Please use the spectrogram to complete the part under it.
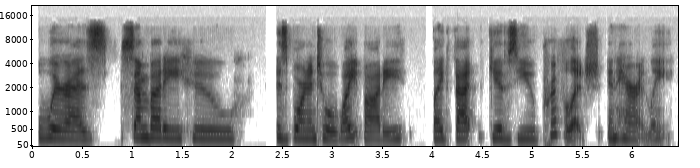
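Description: This podcast guest speaks at a moderate pace in a steady, highish voice, captured in clean studio sound with no room noise. In the casual interview she's earnest and reflective, thinking out loud, though her voice is a bit worn as she loses it.

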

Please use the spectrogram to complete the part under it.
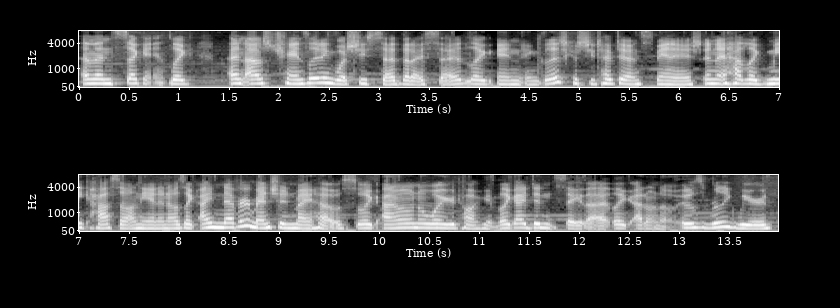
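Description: A young woman with a Canadian accent chatting casually as a podcast co-host, rambling and filling every pause with "like". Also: mid-range voice, steady tone, a little mellow, soft background music. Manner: rambling, heavy use of "like", laughs often. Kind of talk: casual chat.

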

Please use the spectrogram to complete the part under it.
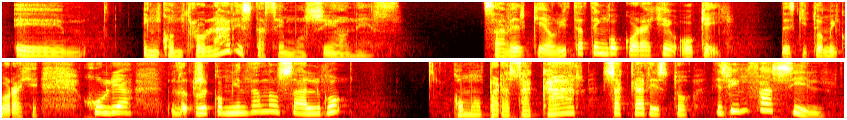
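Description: Animated Mexican woman radio host. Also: lowish voice, no room sound. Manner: animated, coaxing, asks the listener often. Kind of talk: motivational radio talk.

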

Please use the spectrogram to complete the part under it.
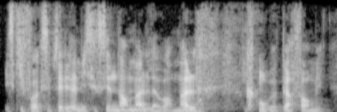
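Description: A French man hosts his own podcast in a candid, chatty monologue. His voice sits low and he talks at a brisk clip. He speaks to listeners as friends, casual and direct. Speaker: podcast host and founder.

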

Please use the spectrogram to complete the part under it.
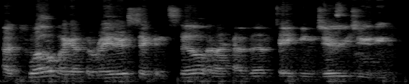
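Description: A man's voice: mid-range voice, a little fast, pushed and bright, recorded from a distance. A man breaking down football draft picks with thoughtful analysis on a casual podcast. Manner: analytical, thinks aloud. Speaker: mock draft panelist. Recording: roomy sound from off mic.

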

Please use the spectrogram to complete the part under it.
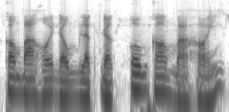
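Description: Low-voiced man narrating an audiobook. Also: no echo. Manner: steady, measured storytelling. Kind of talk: scripted narration.

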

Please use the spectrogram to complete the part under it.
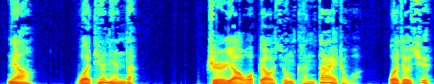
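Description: A man's voice: mid-range voice, lively intonation, moderate pace, a little mellow, dry recording, lightly acted. A man doing an earnest, simple young man. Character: honest simple young man in his twenties.

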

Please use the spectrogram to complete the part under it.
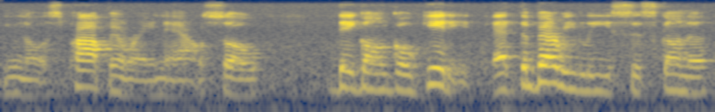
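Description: A woman's voice: low-pitched, lively intonation, brisk, dull audio, slight background noise. A woman hosting a casual podcast, talking in an affirming, thankful way with loose fillers. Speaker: podcast host.

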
